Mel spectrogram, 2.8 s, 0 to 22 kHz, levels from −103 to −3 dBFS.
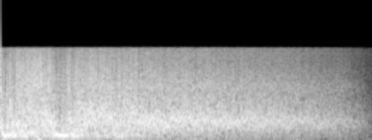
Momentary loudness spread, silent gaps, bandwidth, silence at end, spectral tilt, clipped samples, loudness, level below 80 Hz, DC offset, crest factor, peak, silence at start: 13 LU; none; 5.4 kHz; 0.1 s; -7 dB/octave; 0.2%; -6 LUFS; -30 dBFS; under 0.1%; 6 dB; 0 dBFS; 0 s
